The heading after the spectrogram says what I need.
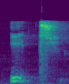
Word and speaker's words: each: Chúng ta có từ each ở câu đầu tiên. Các em hay vẫn đọc là x là không có đúng, phải đọc là each, có âm chờ phía sau nhé.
